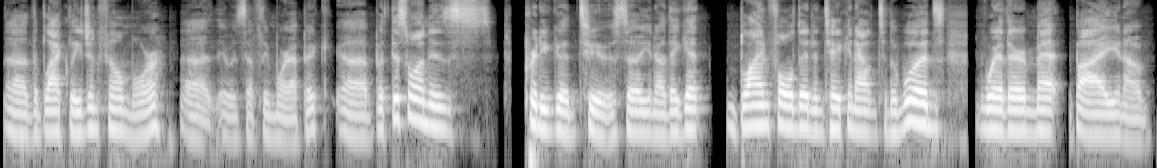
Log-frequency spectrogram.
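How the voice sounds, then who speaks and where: A man's voice: mid-range voice, moderate pace, a little mellow. A man hosting a podcast, talking casually about films in a hesitant, rambling way with lots of "you know". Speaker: podcast host. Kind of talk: casual film discussion.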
